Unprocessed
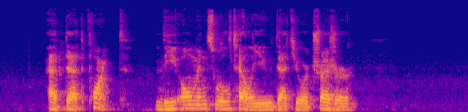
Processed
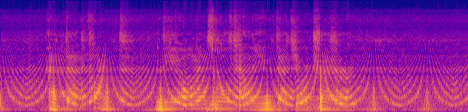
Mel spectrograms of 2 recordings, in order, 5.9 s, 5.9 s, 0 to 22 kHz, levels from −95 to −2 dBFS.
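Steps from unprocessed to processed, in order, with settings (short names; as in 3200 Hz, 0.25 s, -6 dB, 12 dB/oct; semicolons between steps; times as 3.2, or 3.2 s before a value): per-bin compression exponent 0.4; compressor, threshold -17 dBFS, peak gain reduction 7 dB; phaser 1.5 Hz, delay 4.1 ms, feedback 78%; gain -6.5 dB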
